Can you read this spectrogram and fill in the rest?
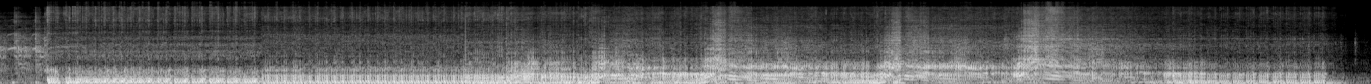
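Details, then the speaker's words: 2021 Yamaha R1 CP4 engine after an overhaul for a spun cylinder 1 rod bearing caused by a clogged oil pickup, with a full Akrapovič exhaust: crisp start, clean revs, very loud exhaust, no knocks or rattles. Healthy running. "This full Akrapovič exhaust is absolutely deafening!"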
